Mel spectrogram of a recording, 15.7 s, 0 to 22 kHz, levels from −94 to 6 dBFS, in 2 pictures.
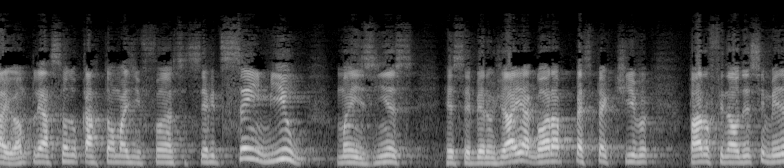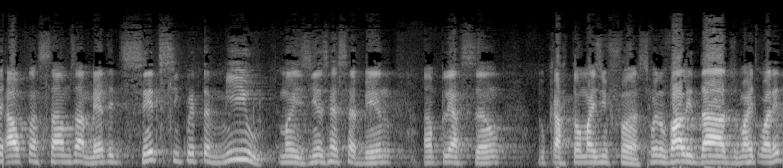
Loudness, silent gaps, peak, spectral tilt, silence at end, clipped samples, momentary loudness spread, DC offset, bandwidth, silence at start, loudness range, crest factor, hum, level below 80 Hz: -20 LUFS; none; -2 dBFS; -5.5 dB/octave; 0 s; under 0.1%; 12 LU; under 0.1%; 14 kHz; 0 s; 5 LU; 18 dB; none; -60 dBFS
